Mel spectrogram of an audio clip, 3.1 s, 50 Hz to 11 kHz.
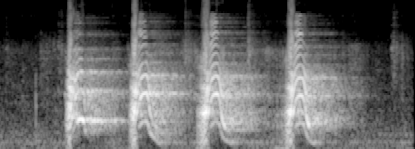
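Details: Backyard dogs on June 30, 2011 barking at a squirrel perched on an electrical high wire, captured on a Nikon D7000: four loud, sharp barks about half a second apart, each with a quick fading tail.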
